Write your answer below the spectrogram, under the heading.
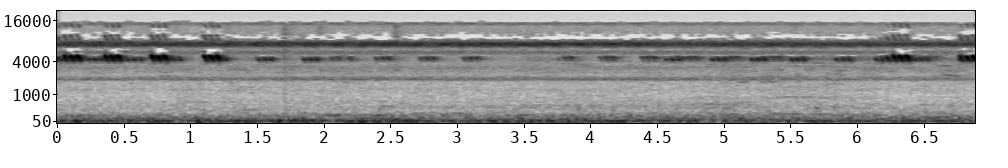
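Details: Under a starry sky at camp, crickets give bright, rhythmic chirps, bunched early, then slower and regular, with a faint continuous high whine and a dense low bed of water and fire crackle.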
